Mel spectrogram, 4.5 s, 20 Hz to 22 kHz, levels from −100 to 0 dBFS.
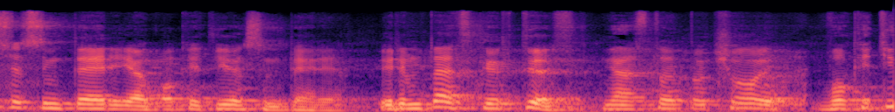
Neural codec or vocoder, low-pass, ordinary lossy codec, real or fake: codec, 44.1 kHz, 2.6 kbps, SNAC; 14.4 kHz; MP3, 96 kbps; fake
